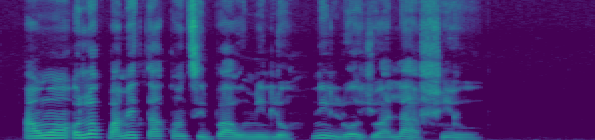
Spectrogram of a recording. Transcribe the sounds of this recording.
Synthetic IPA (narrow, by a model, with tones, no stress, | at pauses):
a˨w̃ɔ̃˧ɔ˧lɔ˦k͡pa˨˦mɛ̃˦˨ta˨˦kɔ̃˦ti˧ba˦o˧mĩ˧lɔ˧ | nĩ˦lu˨˦ɔ˦˨ju˨˦a˧la˦˨fĩ˧o˨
